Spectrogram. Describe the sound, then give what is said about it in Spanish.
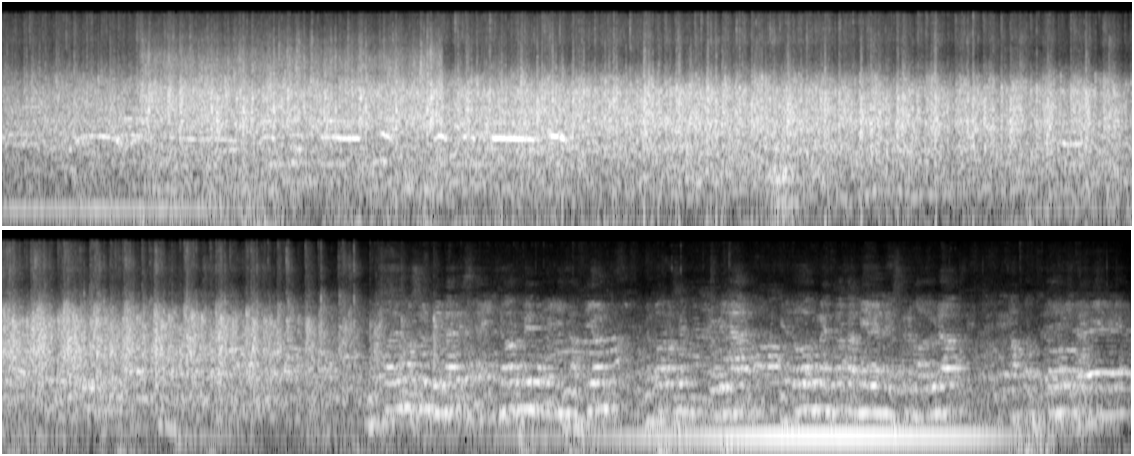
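Applause from a crowd at a political party's headquarters on election night in Aragon: a loud, steady wash of clapping that thins later on, with a reporter talking over it throughout. “Va a tomar la palabra enseguida el candidato, oímos los aplausos.”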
